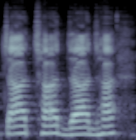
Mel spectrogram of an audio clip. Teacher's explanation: जो पहला और तीसरा होता है वो होते हैं अल्पप्राण, बाकी दूसरा और चौथा जो होता है वो महाप्राण होते हैं।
